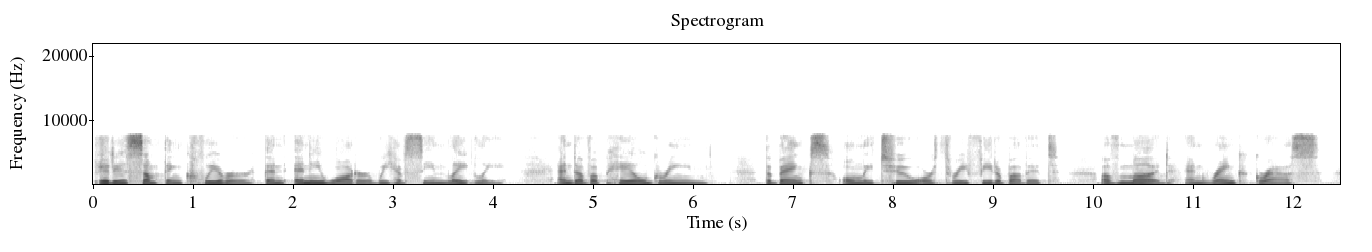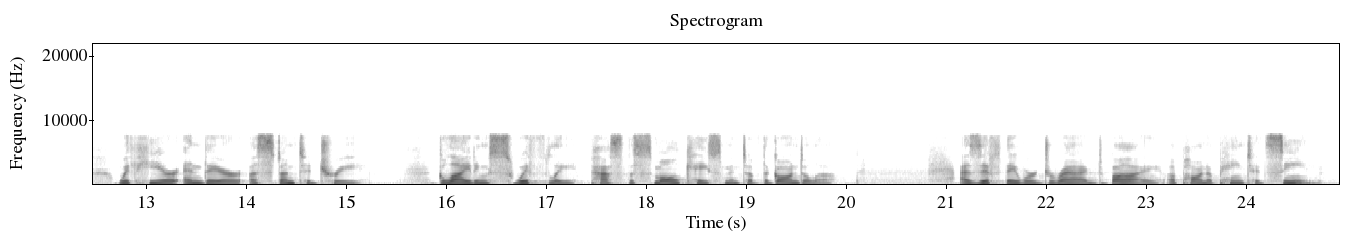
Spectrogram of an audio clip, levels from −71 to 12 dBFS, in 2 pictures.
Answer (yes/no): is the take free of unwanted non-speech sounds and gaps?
yes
